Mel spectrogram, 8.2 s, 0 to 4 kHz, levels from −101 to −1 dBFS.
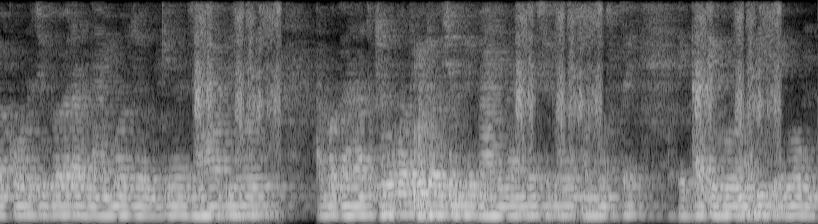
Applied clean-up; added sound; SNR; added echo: none; Writing; 12 dB; reverberation time 0.9 s.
